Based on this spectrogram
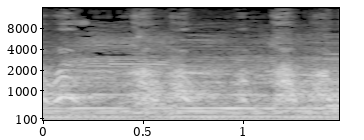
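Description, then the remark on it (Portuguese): Several quick barks and yips from shepherds' dogs in close succession, fairly loud, over a steady tonal background hum. “Juntou também os seus cachorros.”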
